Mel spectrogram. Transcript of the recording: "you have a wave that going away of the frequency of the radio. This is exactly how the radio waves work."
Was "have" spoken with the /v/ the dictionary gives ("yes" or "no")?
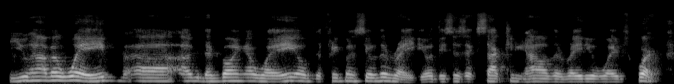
yes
